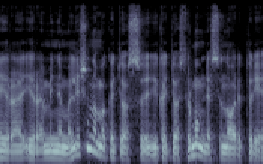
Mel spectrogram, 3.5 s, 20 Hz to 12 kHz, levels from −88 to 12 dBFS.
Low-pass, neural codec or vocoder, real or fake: 10.8 kHz; none; real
